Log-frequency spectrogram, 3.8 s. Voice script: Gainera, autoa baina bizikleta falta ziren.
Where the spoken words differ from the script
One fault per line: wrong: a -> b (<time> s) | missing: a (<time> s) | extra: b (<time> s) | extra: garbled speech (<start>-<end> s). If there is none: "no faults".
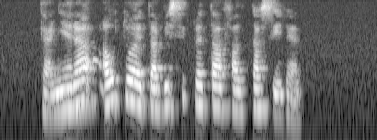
wrong: baina -> eta (1.4 s)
